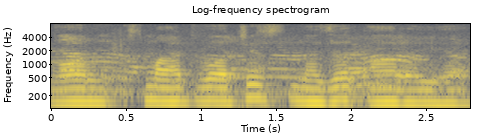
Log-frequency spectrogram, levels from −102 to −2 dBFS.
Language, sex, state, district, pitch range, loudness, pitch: Hindi, male, Chandigarh, Chandigarh, 145-160 Hz, -16 LUFS, 150 Hz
